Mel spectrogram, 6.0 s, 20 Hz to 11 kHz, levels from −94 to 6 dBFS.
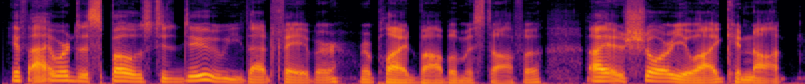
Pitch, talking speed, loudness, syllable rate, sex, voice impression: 115 Hz, 170 wpm, -19 LUFS, 5.2 syllables/s, male, masculine, adult-like, slightly thick, tensed, powerful, bright, soft, cool, slightly refreshing, friendly, wild, lively, kind, light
